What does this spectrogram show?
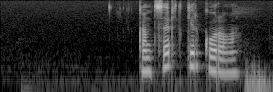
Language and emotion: Russian, neutral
